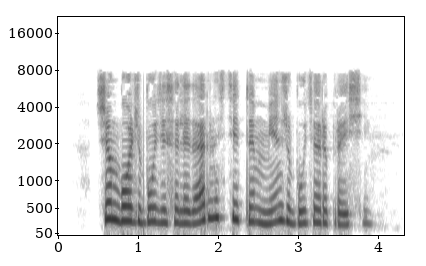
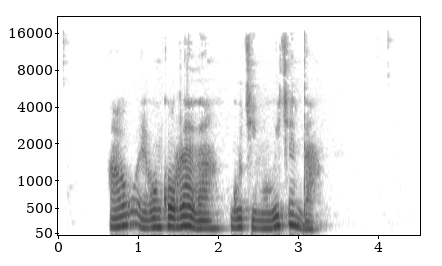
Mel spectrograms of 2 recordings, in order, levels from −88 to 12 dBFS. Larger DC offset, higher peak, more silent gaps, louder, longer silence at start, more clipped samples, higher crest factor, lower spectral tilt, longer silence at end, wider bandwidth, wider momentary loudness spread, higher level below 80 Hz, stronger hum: neither; about the same, -2 dBFS vs -4 dBFS; neither; about the same, -20 LUFS vs -20 LUFS; second, 0.5 s vs 0.65 s; neither; about the same, 18 dB vs 18 dB; second, -4.5 dB/octave vs -8 dB/octave; second, 0.4 s vs 1.25 s; second, 8.2 kHz vs 16 kHz; about the same, 9 LU vs 10 LU; about the same, -62 dBFS vs -58 dBFS; neither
